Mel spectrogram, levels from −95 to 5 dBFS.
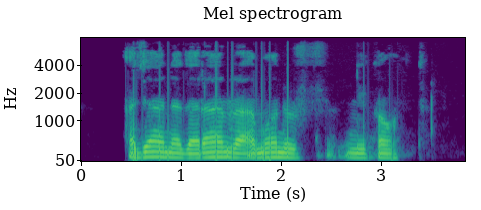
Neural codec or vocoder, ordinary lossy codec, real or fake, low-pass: none; Opus, 64 kbps; real; 7.2 kHz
